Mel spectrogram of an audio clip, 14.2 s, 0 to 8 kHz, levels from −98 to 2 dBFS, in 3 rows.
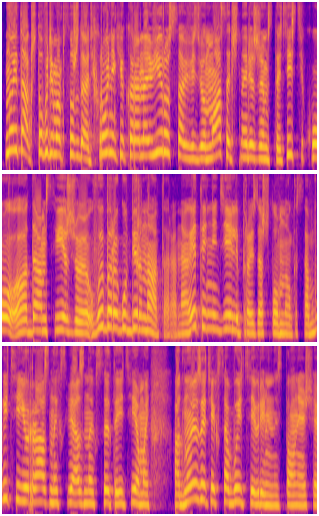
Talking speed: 140 wpm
